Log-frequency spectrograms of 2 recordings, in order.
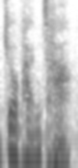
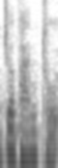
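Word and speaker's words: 鸠盘茶: 么样哦，但是我后来还是觉得应该要念成鸠盘茶，而不是用鸠盘土，因为鸠盘茶的音跟梵音比较近，哦，所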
